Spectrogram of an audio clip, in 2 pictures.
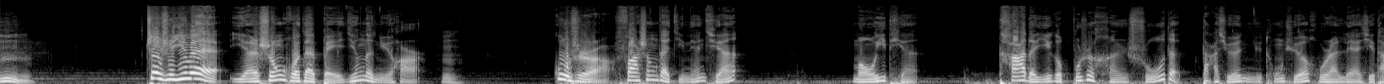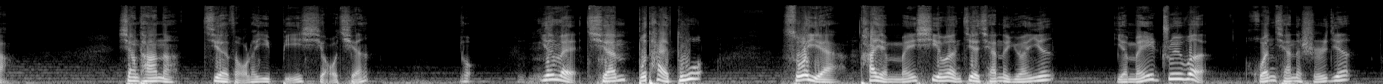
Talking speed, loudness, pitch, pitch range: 180 characters per minute, -12 LUFS, 130 Hz, 115-155 Hz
